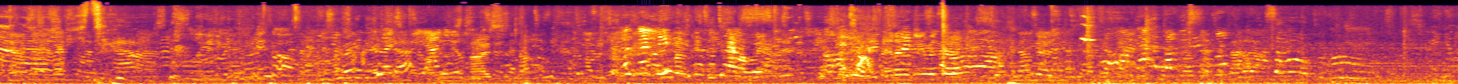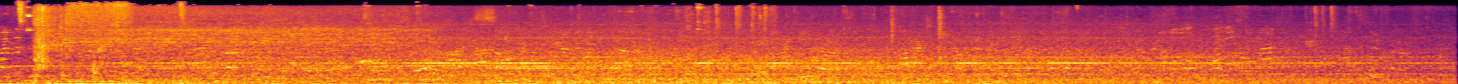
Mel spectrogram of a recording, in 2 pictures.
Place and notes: Is this a livestock trailer ? No no no ! This is a normal train on saturday, where scouts are playing loudly !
